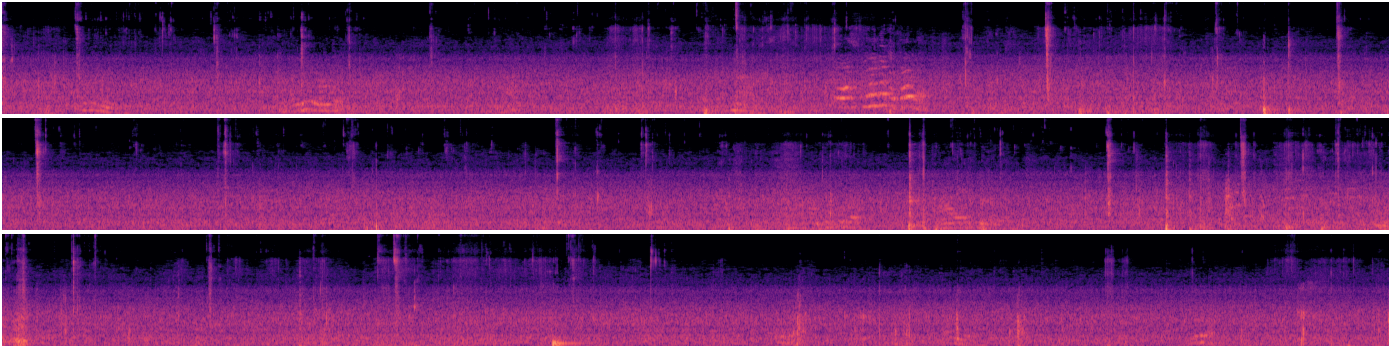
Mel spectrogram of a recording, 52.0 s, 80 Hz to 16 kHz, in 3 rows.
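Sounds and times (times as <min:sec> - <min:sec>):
person chewing with wet smacks: 0:00.0 - 0:11.2, 0:11.8 - 0:43.8, 0:44.6 - 0:48.9, 0:50.5 - 0:52.0
mouth and hand clicks: 0:17.7 - 0:18.1.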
